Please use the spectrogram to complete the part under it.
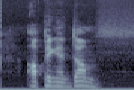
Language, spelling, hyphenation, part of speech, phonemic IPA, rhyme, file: Dutch, Appingedam, Ap‧pin‧ge‧dam, proper noun, /ˌɑ.pɪ.ŋəˈdɑm/, -ɑm, Nl-Appingedam.ogg
- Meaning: Appingedam (a city and former municipality of Eemsdelta, Groningen, Netherlands)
